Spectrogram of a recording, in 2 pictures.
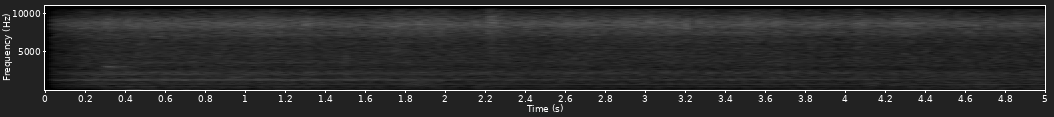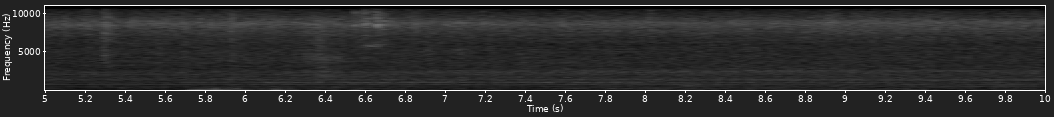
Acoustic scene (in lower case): subway train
